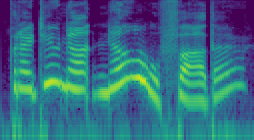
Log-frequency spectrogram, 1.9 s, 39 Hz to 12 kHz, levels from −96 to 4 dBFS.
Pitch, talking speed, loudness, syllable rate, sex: 315 Hz, 190 wpm, -16 LUFS, 4.7 syllables/s, female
